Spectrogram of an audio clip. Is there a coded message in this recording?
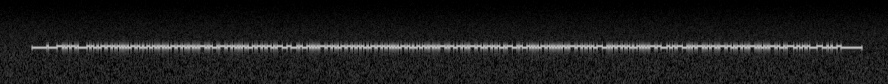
Yes: RTTY (75 baud, 170 Hz shift) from 0.3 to 8.6 s, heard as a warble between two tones, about 2200 Hz centre. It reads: LA RAPIDA DEBE SU NOMBRE A LA RAPIDEZ EN COBRARSE LOS PREMIOS EN EFECTIVO.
